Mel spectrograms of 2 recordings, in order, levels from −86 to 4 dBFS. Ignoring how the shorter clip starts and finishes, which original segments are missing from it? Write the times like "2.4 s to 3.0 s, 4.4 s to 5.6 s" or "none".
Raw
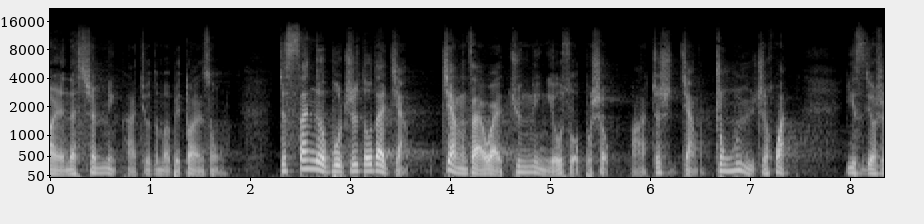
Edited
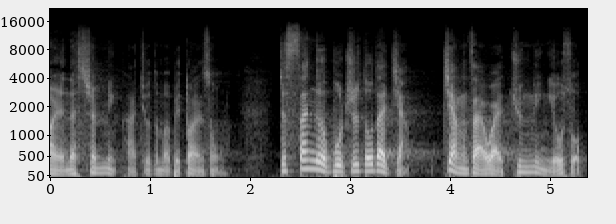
none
